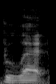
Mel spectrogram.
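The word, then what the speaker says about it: Bulette: no we're not we're gonna print we're gonna pronounce it boulette and anyways even though it's ballette it looks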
